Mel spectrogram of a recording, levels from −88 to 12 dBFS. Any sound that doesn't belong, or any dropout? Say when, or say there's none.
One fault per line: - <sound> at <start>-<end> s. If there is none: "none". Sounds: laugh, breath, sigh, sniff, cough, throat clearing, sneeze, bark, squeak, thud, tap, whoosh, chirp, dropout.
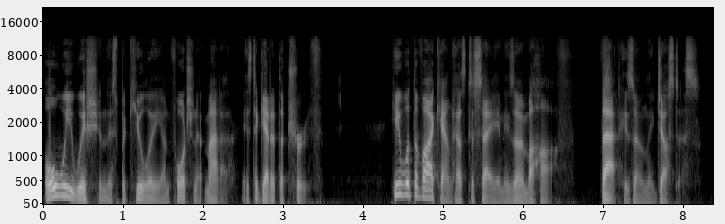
none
